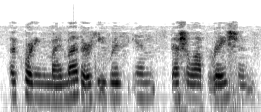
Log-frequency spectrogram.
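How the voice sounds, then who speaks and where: Noticeable background noise runs under the voice. The delivery is flat and monotone. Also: woman. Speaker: UFO experiencer. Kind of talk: interview. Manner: halting.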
